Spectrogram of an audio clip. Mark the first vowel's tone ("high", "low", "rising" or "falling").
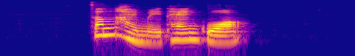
high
